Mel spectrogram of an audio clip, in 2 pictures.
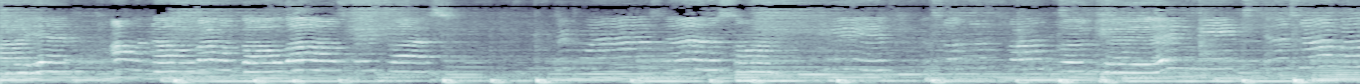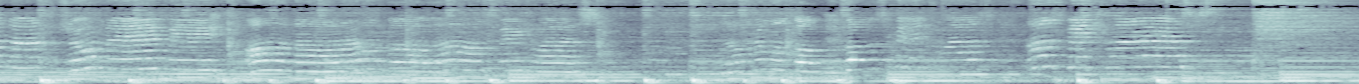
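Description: A young girl singing a song into a microphone, backed by keyboard and an electronic drum kit.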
